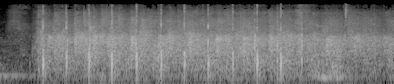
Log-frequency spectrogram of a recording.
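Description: A live audience bursts into applause after a brief quiet start, with steady, dense clapping and a few sharper claps standing out, sustained at a fairly loud level to the end.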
